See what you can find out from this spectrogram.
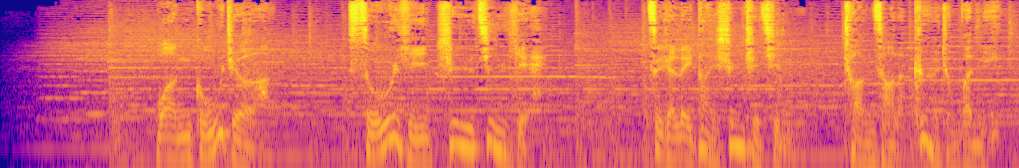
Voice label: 男 大气磁性; 泸州老窖; 男B3-磁性稳重

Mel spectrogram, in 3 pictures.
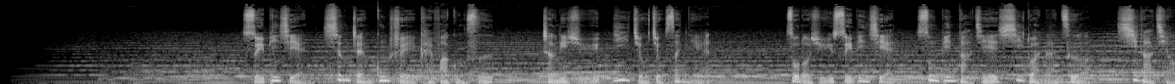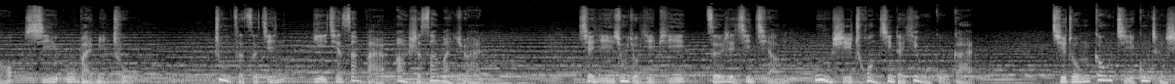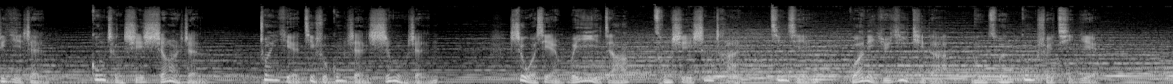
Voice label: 男 企业专题; 低沉磁性; 沉稳大气

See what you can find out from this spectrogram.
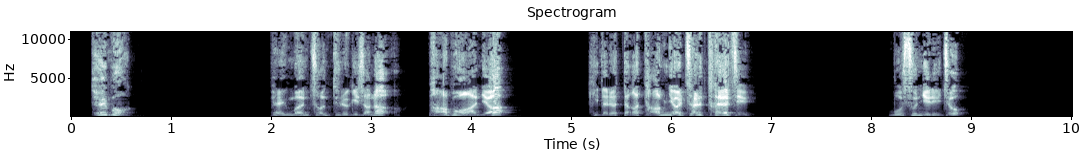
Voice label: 韩语男声 角色

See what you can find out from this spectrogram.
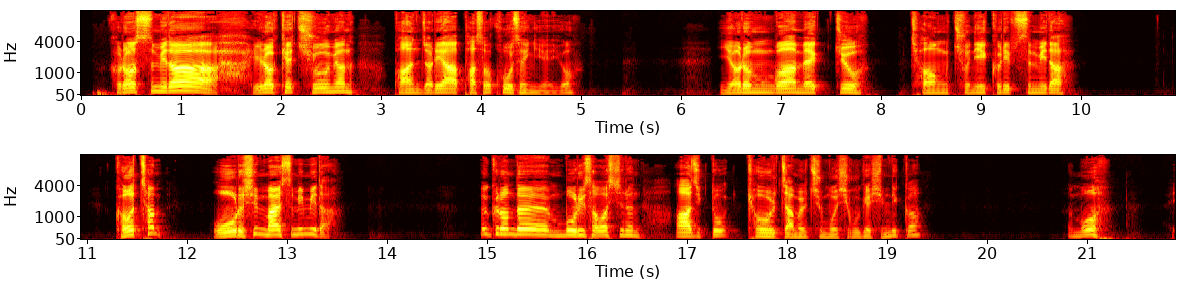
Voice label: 韩语男声 模仿30多岁男声

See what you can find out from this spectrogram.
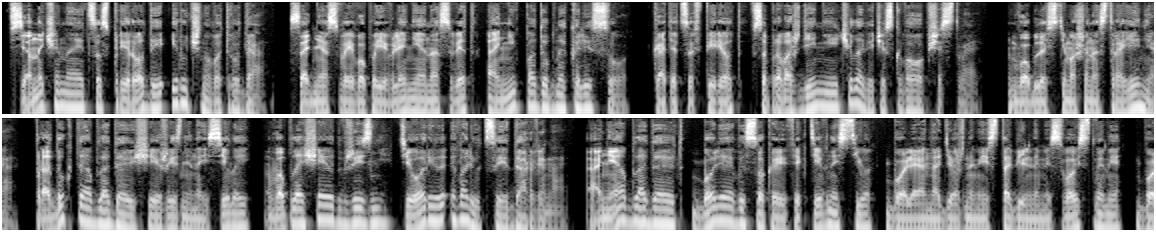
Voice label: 俄语男声-商务-高级

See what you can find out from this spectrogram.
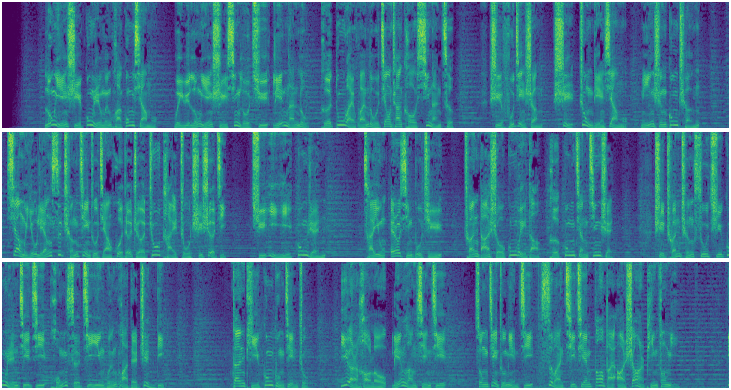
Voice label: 男 工程汇报 大气稳重; 《龙岩市工人文化宫》

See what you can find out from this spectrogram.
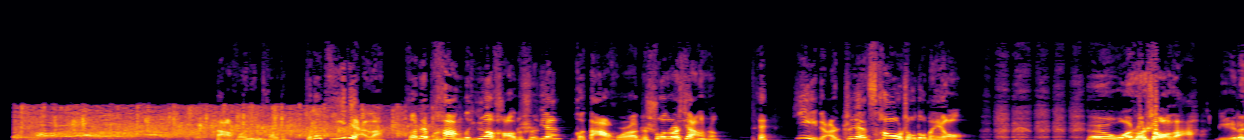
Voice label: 男 相声+快板广告; 轻松活泼

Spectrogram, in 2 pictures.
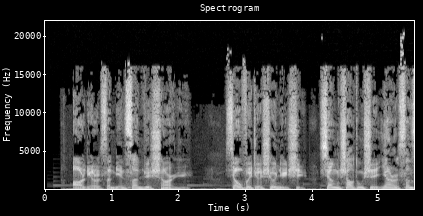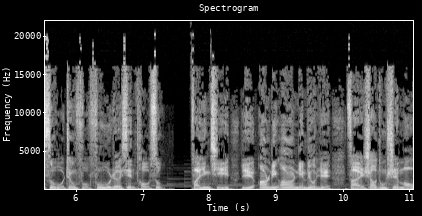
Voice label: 男 案件讲述, 大气浑厚; 2023年度维权典型案例

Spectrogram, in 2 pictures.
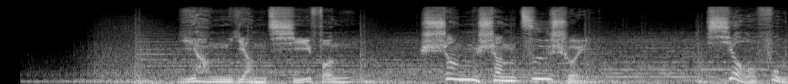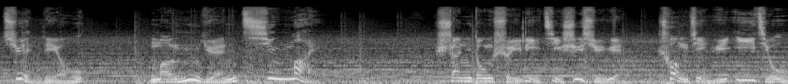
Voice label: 男 学校宣传; 激情有力; 大气浑厚; 水利学院

